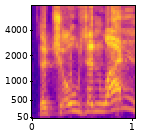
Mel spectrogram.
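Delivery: high, loud mock-grand announcement; gatekeeper voice. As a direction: proclaim it as the game's gatekeeper. Acting out the gatekeeper exchange.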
